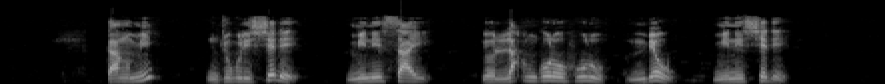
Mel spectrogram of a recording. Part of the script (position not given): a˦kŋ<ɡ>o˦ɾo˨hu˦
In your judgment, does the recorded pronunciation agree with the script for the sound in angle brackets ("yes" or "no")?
yes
